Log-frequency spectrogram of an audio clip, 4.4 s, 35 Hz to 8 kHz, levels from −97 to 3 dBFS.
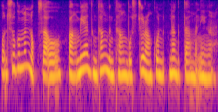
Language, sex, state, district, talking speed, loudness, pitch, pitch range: Garo, female, Meghalaya, West Garo Hills, 125 wpm, -16 LUFS, 215 Hz, 200-245 Hz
